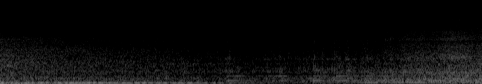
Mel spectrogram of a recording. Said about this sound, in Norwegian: det er en glede å ha deg og klitorismodellen din her på besøk i Samtidens drivhus, der regnet trommer litt mot eh, taket.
